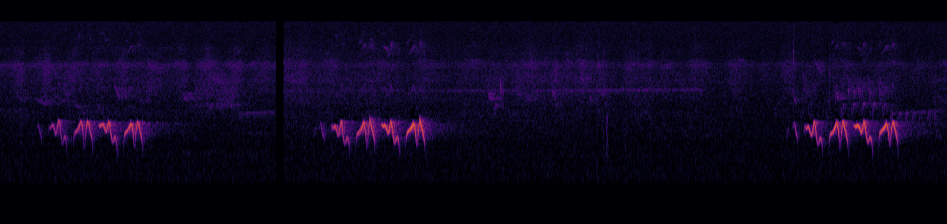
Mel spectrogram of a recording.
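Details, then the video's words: Song of the rufous-browed peppershrike: three repetitions of a rich, warbling phrase of about five slurred notes, spaced roughly three seconds apart, with soft background noise. "canto do pitiguari"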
